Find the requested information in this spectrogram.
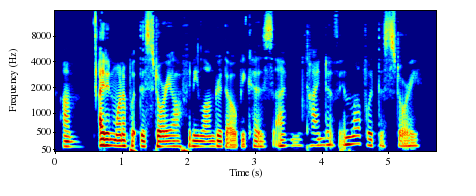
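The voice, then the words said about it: Rough, hoarse voice. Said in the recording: “my voice is sounding rough. I've been quite sick with some awful laryngitis.”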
